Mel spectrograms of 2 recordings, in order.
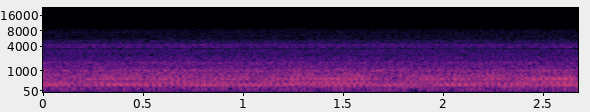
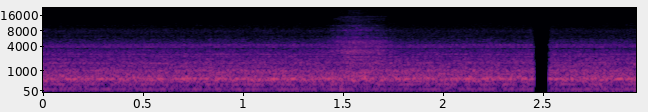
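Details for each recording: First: Vaillant boiler at 85–86°C flow, above its roughly 75°C maximum: steady fizzing, crackling kettle-like rumble with a faint high whistle. Kettling, suspected from a blocked heat-exchanger coil; improved after filter debris was removed, and absent on hot water. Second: Vaillant boiler on hot water with reduced tap flow, after debris was removed from a rubber pipe and filter: steady, even hum with no banging, kettling or rattling. The boiler sounds healthy and appears fixed.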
